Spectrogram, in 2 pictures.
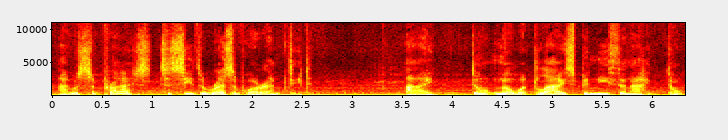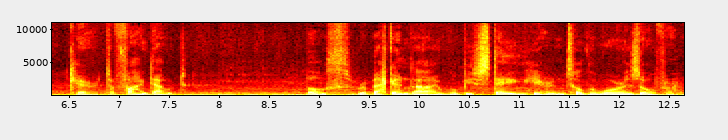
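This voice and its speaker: A man's voice: mid-range voice, lively intonation, a little slow, darkish tone, slight background noise. An actor playing a devout, fatherly older abbot in a video game, speaking in formal, pious and grave phrases. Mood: calm, gentle. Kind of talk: dramatic game dialogue acting. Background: music.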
